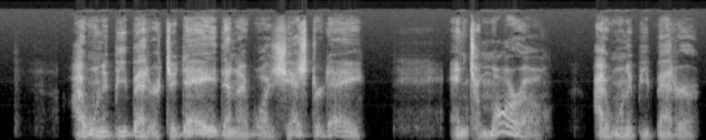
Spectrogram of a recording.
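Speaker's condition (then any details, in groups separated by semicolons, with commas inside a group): Partial laryngectomy from cancer; raspy voice, may be hard for listeners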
